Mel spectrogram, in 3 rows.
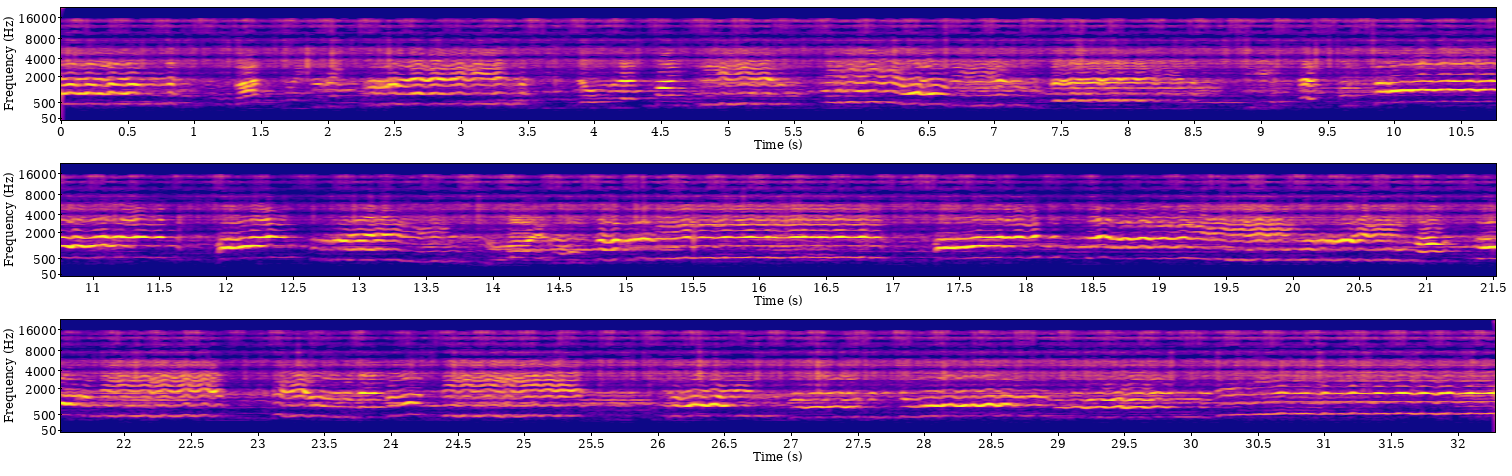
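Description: Edison Blue Amberol cylinder played on an Edison Amberola DX phonograph: a 1918 acoustic recording of a woman singing with accompaniment, thin and horn-reproduced with no bass.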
